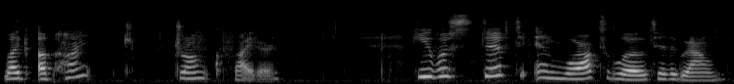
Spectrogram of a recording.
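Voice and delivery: loud, slow read-aloud narration; story reading. Acted.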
